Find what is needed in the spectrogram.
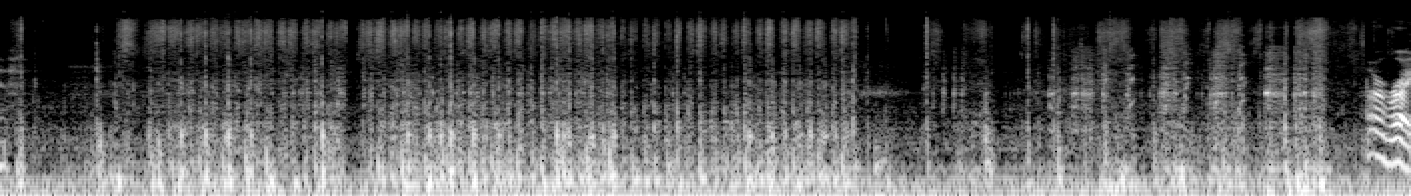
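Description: A cloth rubbing back and forth on a leather purse strap: a fast, steady run of scrubbing strokes that thins into scattered strokes in the second half. A short voice sound comes right at the end.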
